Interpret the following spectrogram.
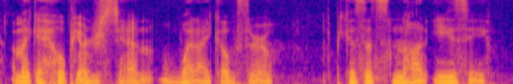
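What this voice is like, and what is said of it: Emotional, tearful voice. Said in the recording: “Oh my God, I'm getting emotional.”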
